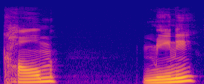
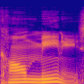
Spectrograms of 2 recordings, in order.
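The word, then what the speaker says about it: Colm Meaney: I don't know how you pronounce it, but if it's pronounced Calm Meany, like a calm, mean person, that's a pretty cool name.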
